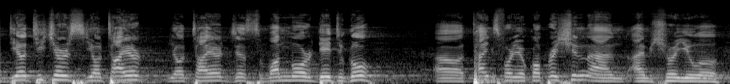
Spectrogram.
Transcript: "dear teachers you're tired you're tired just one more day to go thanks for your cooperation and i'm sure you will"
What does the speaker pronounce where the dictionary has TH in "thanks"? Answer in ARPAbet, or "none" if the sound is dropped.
T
